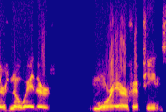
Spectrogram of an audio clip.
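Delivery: ordinary delivery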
